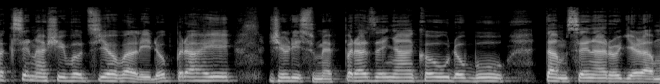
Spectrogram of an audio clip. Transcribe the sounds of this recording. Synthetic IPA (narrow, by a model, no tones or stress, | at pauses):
aksɛnaʃɪvo̞t̪scɛɦo̞valɪdo̞pɾaɦɪ | ʒɪlɪsmɛfpɾazɛɲɛːkowdo̞but̪amsɛnaɾo̞ɟɪlam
